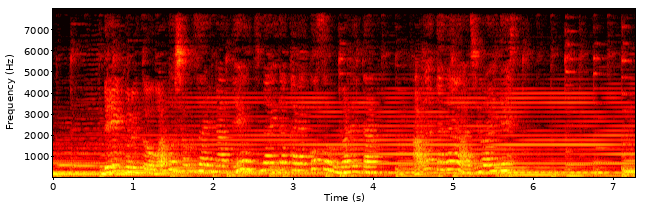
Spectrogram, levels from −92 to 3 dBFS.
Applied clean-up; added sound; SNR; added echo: none; Wind instrument, woodwind instrument; 10 dB; reverberation time 0.6 s.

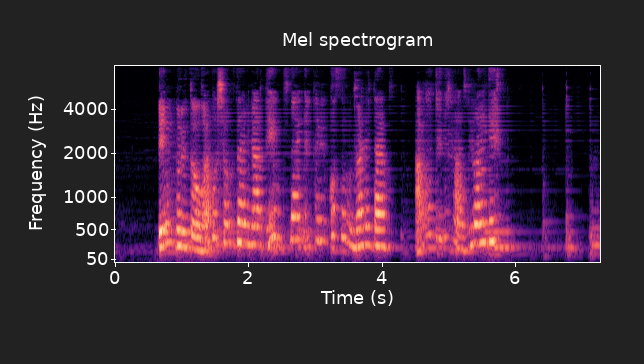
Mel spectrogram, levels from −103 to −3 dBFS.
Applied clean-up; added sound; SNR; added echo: neural mask model DeepFilterNet 3.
